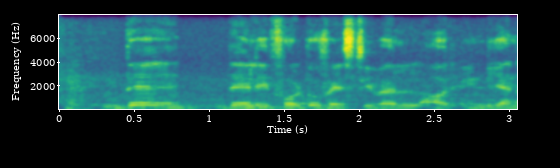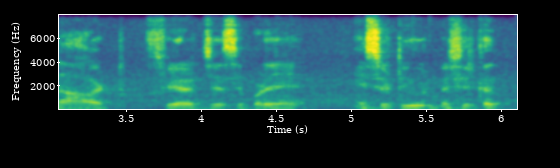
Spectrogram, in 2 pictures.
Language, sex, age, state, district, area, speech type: Urdu, male, 18-30, Uttar Pradesh, Azamgarh, rural, spontaneous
